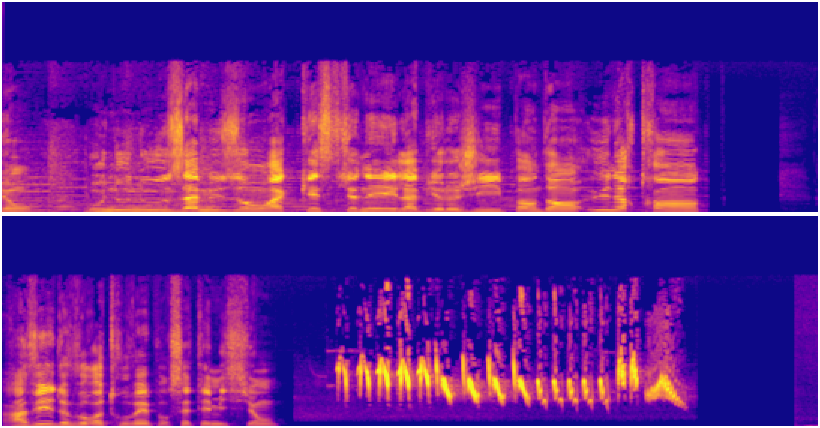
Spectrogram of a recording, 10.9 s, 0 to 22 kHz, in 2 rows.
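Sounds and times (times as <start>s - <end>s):
speech: 0.0s - 4.7s, 5.4s - 7.4s
white-throated dipper chirping ending in a buzzy trill: 7.6s - 10.1s.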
